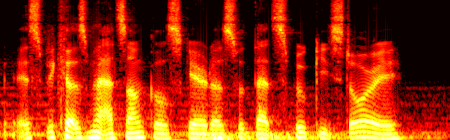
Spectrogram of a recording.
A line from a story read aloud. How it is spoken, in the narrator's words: I laughed and said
